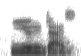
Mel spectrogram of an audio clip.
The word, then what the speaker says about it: Eurydice: The name is Eurydice. E is silent, Eurydice.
